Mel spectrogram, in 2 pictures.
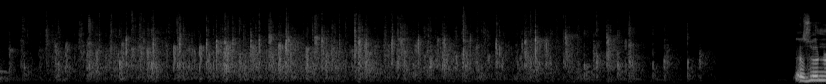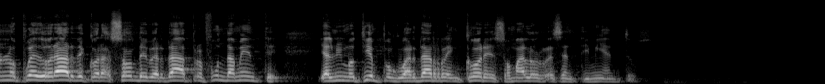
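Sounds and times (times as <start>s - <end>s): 
audience applause: 0.0s - 7.1s
speech: 8.0s - 14.8s.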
